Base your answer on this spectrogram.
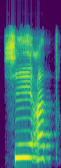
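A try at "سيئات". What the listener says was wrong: এটা শিন নয়, এটা সিন। ঠিক আছে? সিন উচ্চারণ করবে। সিআত।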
